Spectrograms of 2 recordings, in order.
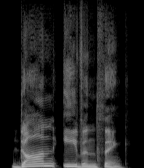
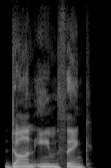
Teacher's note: Sometimes it sounds like donim think. Native speakers are lazy with the V sound in even when they are rushing.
